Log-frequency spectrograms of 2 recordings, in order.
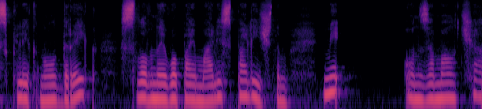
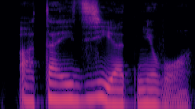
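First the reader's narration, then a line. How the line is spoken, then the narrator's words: Unnatural growl. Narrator (Russian): неестественно прорычала Соня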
